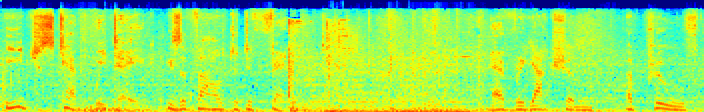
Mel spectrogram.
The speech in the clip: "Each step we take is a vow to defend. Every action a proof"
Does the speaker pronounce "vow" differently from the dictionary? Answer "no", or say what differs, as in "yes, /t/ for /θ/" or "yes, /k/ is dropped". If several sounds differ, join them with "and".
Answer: yes, /b/ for /v/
